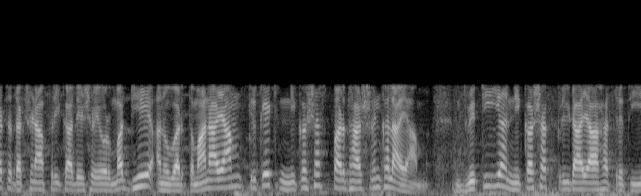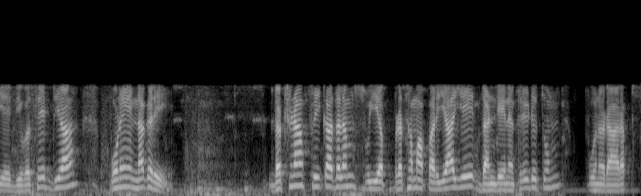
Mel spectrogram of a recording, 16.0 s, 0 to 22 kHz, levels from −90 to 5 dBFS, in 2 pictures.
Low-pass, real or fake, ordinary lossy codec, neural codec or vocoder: 3.6 kHz; fake; none; codec, 16 kHz, 8 kbps, FunCodec, trained on Chinese and English, 25 frames a second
